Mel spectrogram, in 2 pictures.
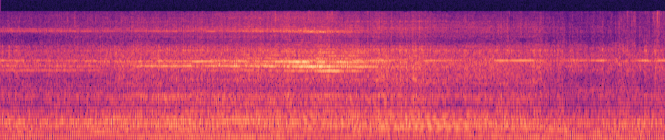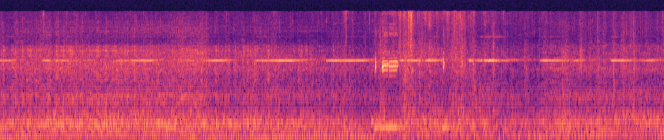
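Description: Motorcycle engine running under way, its pitch rising a little in the first few seconds and then holding steady, over steady road and wind noise. A brief higher tone and a few clicks come about ten and a half seconds in.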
